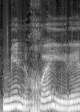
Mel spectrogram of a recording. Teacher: وَمَا يَفْعَلُوا عین کے مخرج کا دھیان رکھیں. من خیر، نون ساکن کے بعد خوا ہے جو کہ حروف ہلکی میں سے ہے، تو نون ساکن کو ہم ظاہر کر کے پڑھیں گے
